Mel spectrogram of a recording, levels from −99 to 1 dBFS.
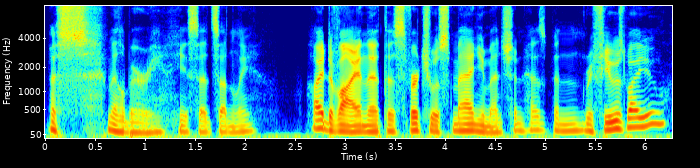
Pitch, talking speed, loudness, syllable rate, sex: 105 Hz, 170 wpm, -21 LUFS, 5.2 syllables/s, male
